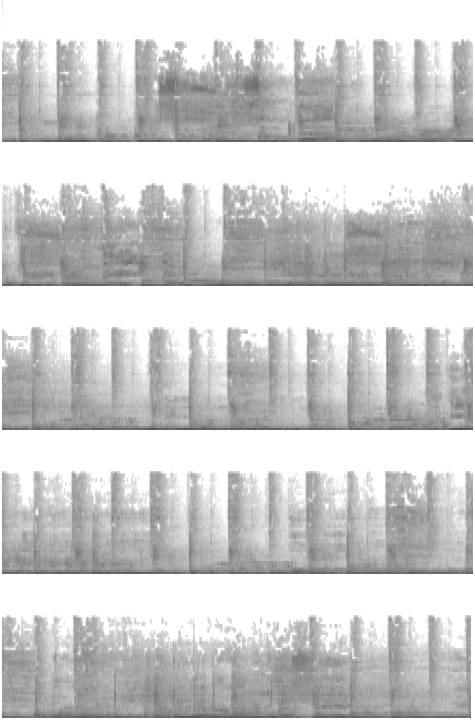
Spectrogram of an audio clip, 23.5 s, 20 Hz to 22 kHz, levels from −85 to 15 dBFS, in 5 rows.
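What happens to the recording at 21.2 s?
Nothing goes wrong at 21.2 s; the audio is intact at that moment.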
